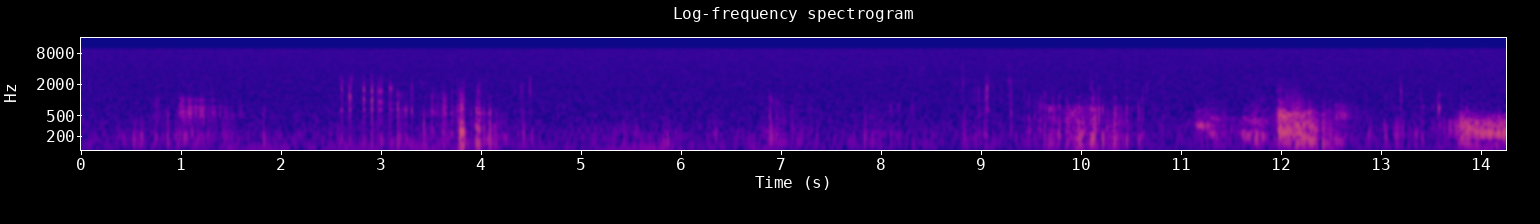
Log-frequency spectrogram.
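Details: Own belly grumbling during digestion, roommate talking in background: irregular low gurgles and rumbles with faint room noise; ordinary bowel sounds (borborygmi), normal finding.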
